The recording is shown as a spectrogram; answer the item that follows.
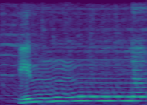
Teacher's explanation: Nah, ini bacanya wajib dengung. Panjangnya 2 harokat. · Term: gunnah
